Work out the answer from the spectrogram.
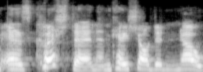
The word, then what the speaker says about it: Kushton: But my son's name is Kushton. In case y'all didn't know, we spell it. I did not know. It's awesome. It's Kushton.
